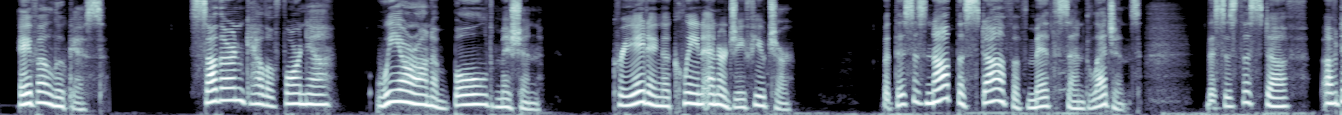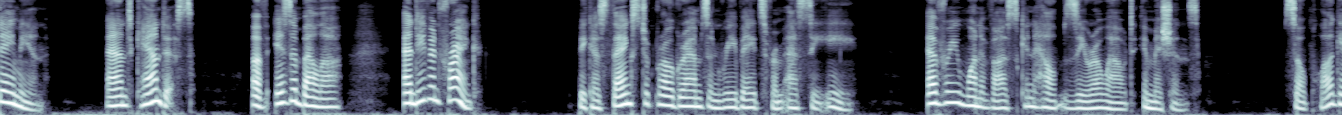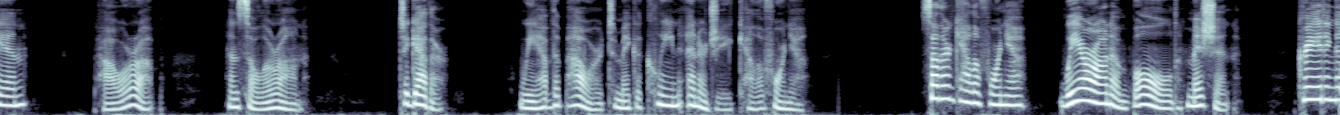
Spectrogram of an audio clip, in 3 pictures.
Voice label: Commercial

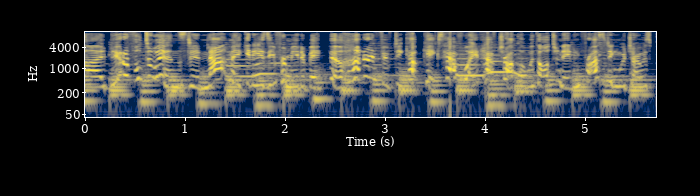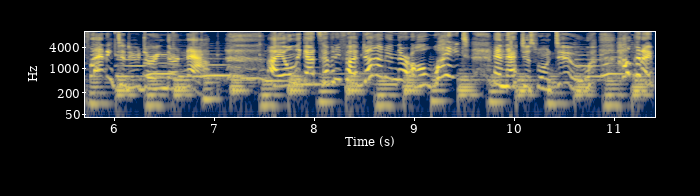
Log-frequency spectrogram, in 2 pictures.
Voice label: character

